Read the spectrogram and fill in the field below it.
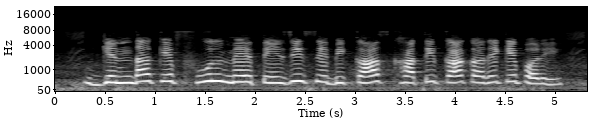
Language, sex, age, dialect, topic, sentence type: Bhojpuri, female, 18-24, Northern, agriculture, question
